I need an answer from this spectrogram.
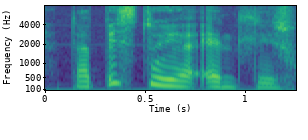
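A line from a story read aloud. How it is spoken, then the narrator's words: Calling out. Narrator (German): ruft die Mutter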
